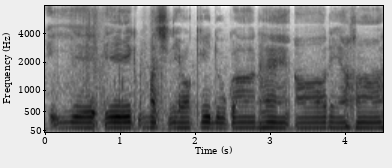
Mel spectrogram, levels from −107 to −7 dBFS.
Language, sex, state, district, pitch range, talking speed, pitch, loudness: Hindi, male, Bihar, Patna, 120-125 Hz, 105 wpm, 120 Hz, -18 LUFS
